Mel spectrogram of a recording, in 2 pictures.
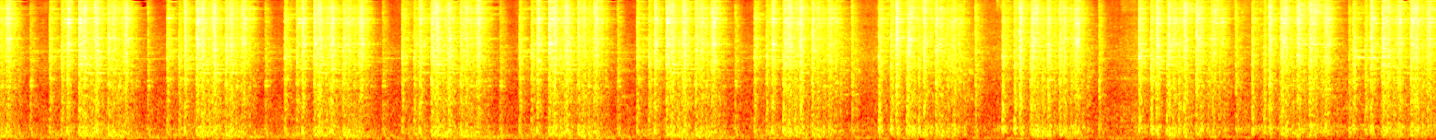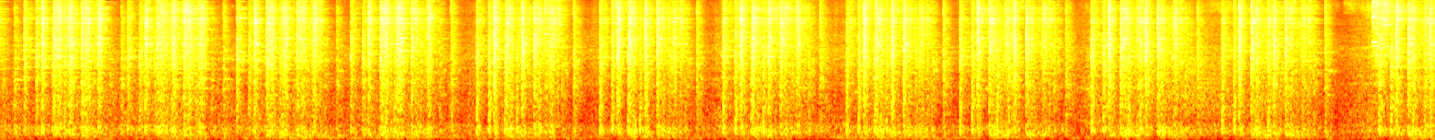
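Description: Freight cars of a mixed freight train rolling past close by, their wheels clattering over the rail joints in a steady repeating clickety-clack with a rumble underneath.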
